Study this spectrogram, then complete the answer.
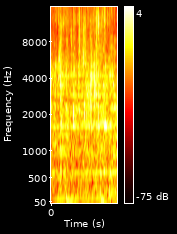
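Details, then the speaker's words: KegLand BrewZilla Gen 4 35L all-grain brewing system, first use with sanitizer for cleaning: pump activated to recirculate, steady water rushing and splashing over a low even pump hum, no rattle or surging. "Right, I'm going to put some sanitizer in, you're going to activate the pump to get it recircling. Oh yeah, and there she blows."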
